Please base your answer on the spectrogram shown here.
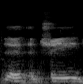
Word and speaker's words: Qi: chi chi uh key you call it Chi it's a chi coil q i c o i l is that correct yeah so Qi because in Chinese Chi is spelled with Qi yes okay so I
